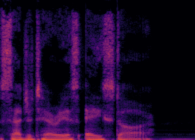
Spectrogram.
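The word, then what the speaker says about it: Sagittarius A*: The one at the center of our galaxy is called Sagittarius A. That's pronounced Sagittarius A star.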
